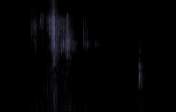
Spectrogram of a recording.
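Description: Faint rustle of thin Bible pages being turned, lasting about half a second, followed by a small click near the end.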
